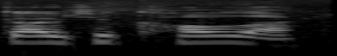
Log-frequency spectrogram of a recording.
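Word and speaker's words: gotu kola: Yeah, a lot of people think I'm saying Coca-Cola, and it's not. It's go-to cola.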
